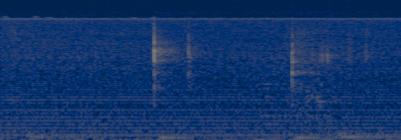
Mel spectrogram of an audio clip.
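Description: Near silence: studio room tone with a couple of faint clicks, one about a third of the way in and one about three quarters of the way in.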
